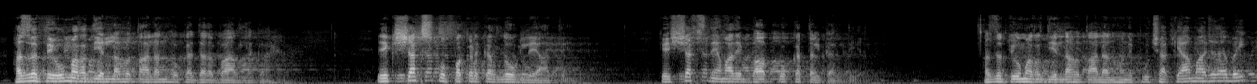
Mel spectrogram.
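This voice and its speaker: A medium-pitched man's voice with lively intonation and big swings in loudness. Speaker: Islamic preacher giving a sermon. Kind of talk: religious sermon (bayan) delivered to an audience. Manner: passionate, storytelling preacher style.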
